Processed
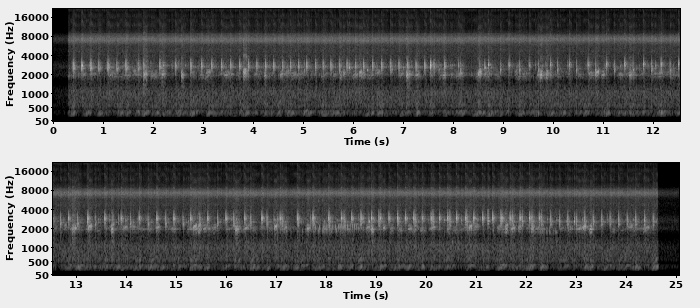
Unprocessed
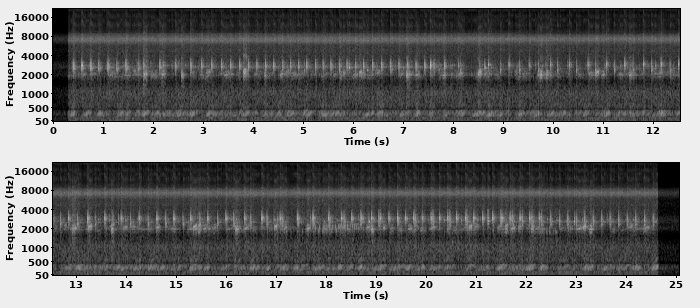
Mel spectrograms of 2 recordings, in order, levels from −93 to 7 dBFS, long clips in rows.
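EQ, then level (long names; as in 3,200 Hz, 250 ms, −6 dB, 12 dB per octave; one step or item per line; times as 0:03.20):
high-pass filter 430 Hz 24 dB per octave
0.0 dB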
